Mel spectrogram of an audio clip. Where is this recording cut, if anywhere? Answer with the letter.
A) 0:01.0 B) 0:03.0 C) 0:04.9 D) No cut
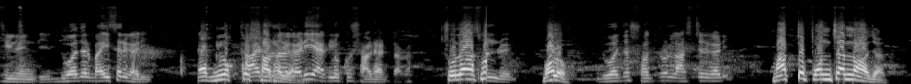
C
